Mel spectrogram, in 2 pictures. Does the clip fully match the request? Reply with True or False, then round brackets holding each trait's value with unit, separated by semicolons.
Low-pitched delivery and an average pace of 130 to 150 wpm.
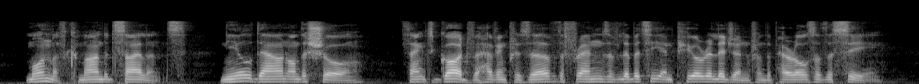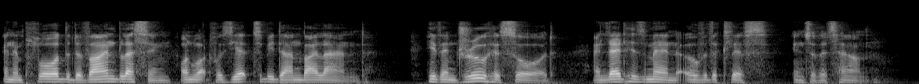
False (115 Hz; 180 wpm)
